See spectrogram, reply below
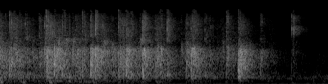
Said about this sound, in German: Jetzt haben wir Gott einmal Applaus für das.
